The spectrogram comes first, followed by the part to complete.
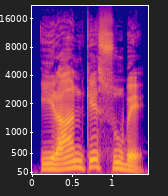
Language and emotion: Urdu, neutral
